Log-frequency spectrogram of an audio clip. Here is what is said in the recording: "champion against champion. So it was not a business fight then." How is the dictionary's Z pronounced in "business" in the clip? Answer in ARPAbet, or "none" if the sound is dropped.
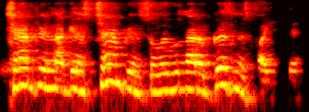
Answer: Z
